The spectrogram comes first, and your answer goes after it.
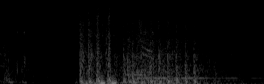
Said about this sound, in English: L is going to be shooting some shots here at the backside.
